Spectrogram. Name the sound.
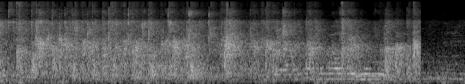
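clapping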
